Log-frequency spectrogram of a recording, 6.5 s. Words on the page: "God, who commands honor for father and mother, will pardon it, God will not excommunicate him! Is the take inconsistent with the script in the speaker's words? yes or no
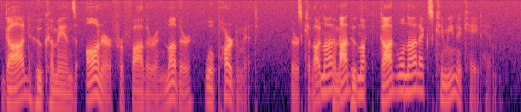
yes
